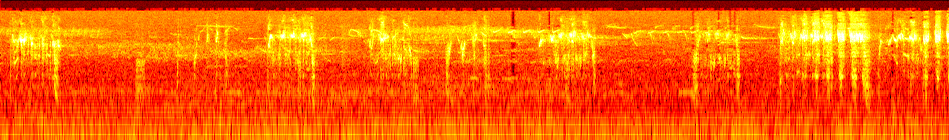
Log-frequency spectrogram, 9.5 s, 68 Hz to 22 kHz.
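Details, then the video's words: Black storks in Estonia at feeding, 17 May 2019: scattered scratchy high calls at first, growing into a louder, rapid burst of hissing calls near the end, over a low hum. "Estonian Black Storks - Feeding"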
